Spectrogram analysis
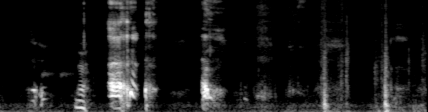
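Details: Cough: several short, harsh coughs from a child, mixed with fussing sounds in a small room, in a video about taking cough and cold medicine.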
